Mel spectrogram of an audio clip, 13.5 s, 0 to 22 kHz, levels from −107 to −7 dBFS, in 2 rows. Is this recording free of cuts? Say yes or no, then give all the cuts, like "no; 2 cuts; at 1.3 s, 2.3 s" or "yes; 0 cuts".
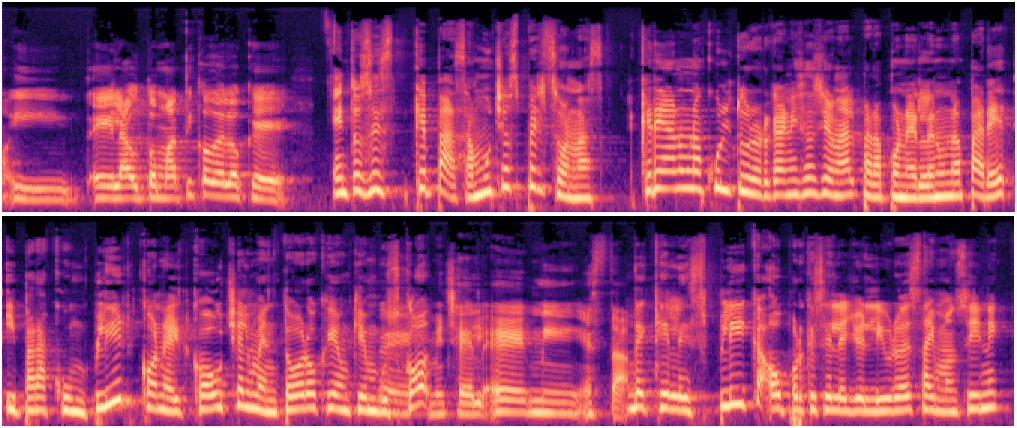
no; 3 cuts; at 2.1 s, 9.6 s, 10.9 s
